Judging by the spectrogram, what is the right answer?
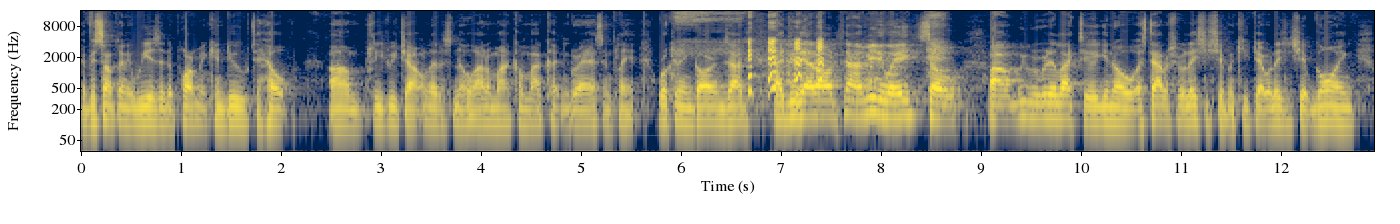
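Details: Adult man speaking; normal speech.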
